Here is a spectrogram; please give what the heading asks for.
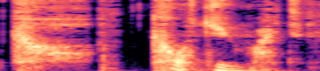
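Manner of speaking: hushed, low-volume grumble; whispered threat. Acted. Janice threatening the kids who threw a ball, whispering. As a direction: mutter threats under your breath.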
